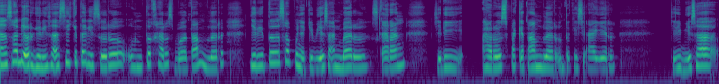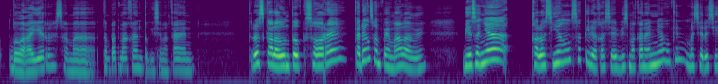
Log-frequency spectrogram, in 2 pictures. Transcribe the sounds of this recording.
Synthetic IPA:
asadiɔrɡanis̬asikit̪adisuɾuunt̪ʊkhaɾʊsbawat̪amblərd͡ʒadiːt̪usapuɲakəbiasaːnbaɾusə̥kaɾaŋd͡ʒadi | ɦaɾʊspakɛt̪amblərṵnt̪ʊkisḭʔaɪr | d͡ʒadibiasabawaːɪrsamat̪əmpat̪̚makanunt̪ʊkisimakanan | t̪əɾʊskalount̪ʊksoɾɛkadaŋsampajmalamɛ | bias̬aɲa | kalosiaŋsat̪idakːasiabɪsmakananɲamuŋkɪnmasiadasi

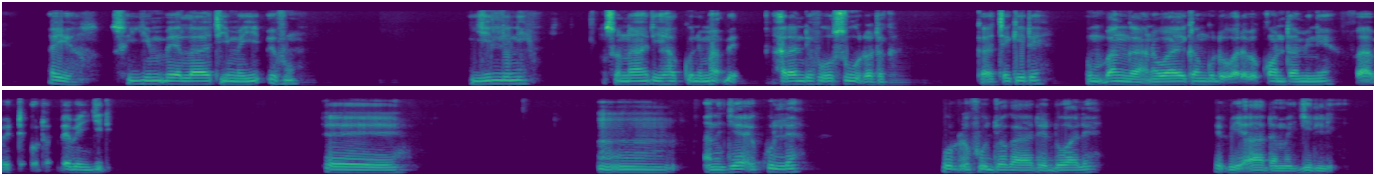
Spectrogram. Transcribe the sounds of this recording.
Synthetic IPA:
ʔajːasɔjimɓɛlaːtiːmajiɓːɛfu | d͡ʒilːini | sɔnaːtihakːunimaɓːɛ | ʔaɾandifuɔsuːɗɔtakḁ | ka̰t͡ʃakitɛ | ɗumɓaŋɡaa̰nawaːwikaŋkɔdɔ̰wa̰ɗa̰bɛ̰kɔntaminɛfa̰ːɓɛ̰tɛɔtaɓɛɓɛɲd͡ʒiɗi | ʔɛ | ʔanad͡ʒɛːʔɛkulːɛ | huɾɗɛfud͡ʒɔɡaːdɛdɔːlɛ | ɛ̰ɓḭaːdamad͡ʒilːḭ

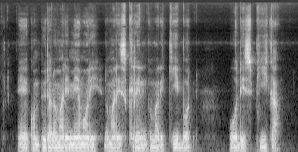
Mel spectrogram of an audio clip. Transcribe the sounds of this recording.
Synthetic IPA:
ʔɛkɔmpjuːtaɗɔmaɾimɛmoɾiɗɔ̰maɾiskɾinɗɔmaɾikʰibɔd | wodispʰika̰

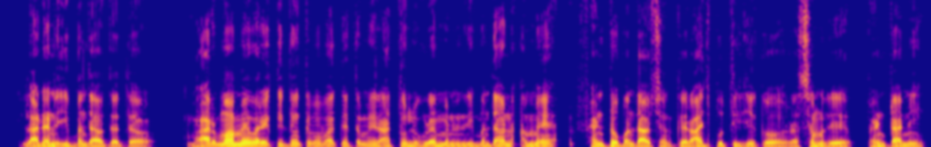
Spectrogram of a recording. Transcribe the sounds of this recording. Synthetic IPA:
laːɗəniːɓənd̪ʱaːʋt̪eːt̪ə | maːɾmaːmẽːʋəɾeːkĩːd̪õːkebaːbaːkeːt̪əmẽːɾaːt̪õːlʊɡɽeːməniːɓənd̪ʱaːʋnʔəmẽːpʰẽːɳʈoːɓənd̪ʱaːʋet͡ʃʰə̃nt̪̚keɾaːd͡ʒput̪iːd͡ʒeːkoːɾəsəmd̪eːpʰẽːɳʈaːnĩː

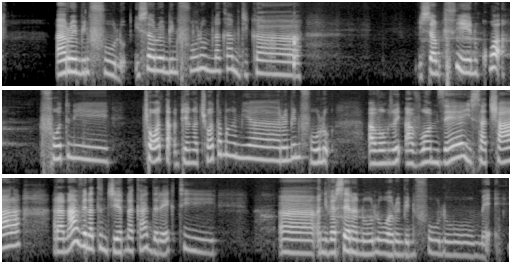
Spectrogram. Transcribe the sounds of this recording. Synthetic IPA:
aɾuambinifulṵisaɾuambinifuluminakamid̪ikʲə | isamfenukuə | fot̪ini | t͡ʃot̪əmpiaŋət͡ʃot̪əmaŋamiːɾuambenifulu | avoamzoweʔavoamizeisat͡saɾə | raːnavanat̪ind͡ʒeɾinakad̪iɾekt̪i | a̰niverseɾanuluaɾoambenifulume

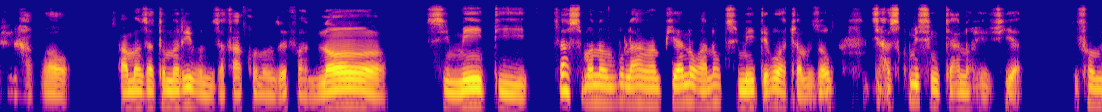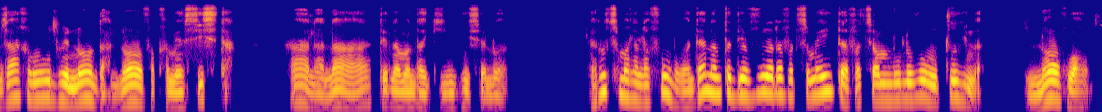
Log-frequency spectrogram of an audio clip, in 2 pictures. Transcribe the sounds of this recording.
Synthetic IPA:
avaw | famanzat̪amaɾivunizakakanonzefano | t͡simet̪i | t͡sasimanambulaŋampianowanowt͡simet̪avoaʈ͡ʂaminzowt͡sia̰zu̥kumisinit̪ianoɦeviə̰ | ifamizakəŋuluɦenod̪anofakamãsisi̥t̪ə̥ | alanat̪enəmand̪aɡiniɦisa̰luə̰n | naɾot͡simalaləfumbəmand̪eanamit̪ad̪iavuləɾafat͡simaɦit̪əfat͡siaminuluvoŋuʈ͡ʂuɦinə̰ | nohwaw

